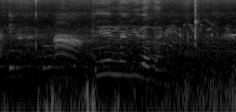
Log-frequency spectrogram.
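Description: Crows cawing a few times, harsh arching calls, mixed with faint voices, and a single knock midway.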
